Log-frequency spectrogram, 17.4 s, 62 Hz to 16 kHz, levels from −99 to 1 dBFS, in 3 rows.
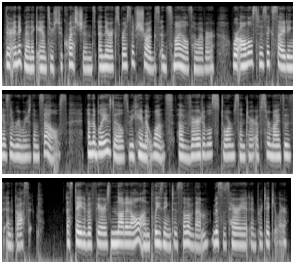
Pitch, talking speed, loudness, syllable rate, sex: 220 Hz, 170 wpm, -20 LUFS, 5.5 syllables/s, female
